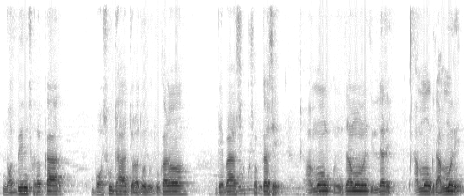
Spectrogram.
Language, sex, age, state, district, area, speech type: Odia, male, 45-60, Odisha, Ganjam, urban, spontaneous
